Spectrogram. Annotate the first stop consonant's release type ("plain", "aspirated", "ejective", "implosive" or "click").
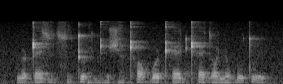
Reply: plain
